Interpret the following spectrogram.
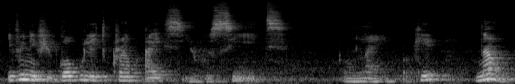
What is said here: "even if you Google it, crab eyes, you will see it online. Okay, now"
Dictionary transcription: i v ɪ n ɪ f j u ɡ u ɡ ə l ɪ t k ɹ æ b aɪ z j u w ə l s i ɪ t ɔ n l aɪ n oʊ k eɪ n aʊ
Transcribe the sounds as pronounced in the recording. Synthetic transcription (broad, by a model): i v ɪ n ɪ f j u ɡ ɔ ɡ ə l ɪ t k ɹ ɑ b aɪ s j u w ə l s i ɪ t ɔ n l aɪ n oʊ k eɪ n aʊ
